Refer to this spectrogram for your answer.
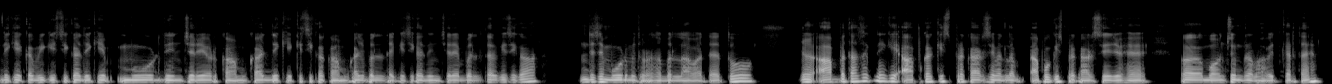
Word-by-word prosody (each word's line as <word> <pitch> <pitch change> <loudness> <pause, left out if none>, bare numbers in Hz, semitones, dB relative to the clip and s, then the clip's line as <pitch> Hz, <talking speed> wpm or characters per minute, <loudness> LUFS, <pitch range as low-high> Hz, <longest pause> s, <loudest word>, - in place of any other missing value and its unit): देखिए 105 0 0
कभी 100 0 0
किसी 100 - -3
का 105 - +2
देखिए 100 +1 0
मूड, 100 0 +2
दिनचर्या 100 +1 +2
और - - -1
काम-काज 95 +2 0
देखिए 100 0 -1
किसी - - -5
का - - -1
काम-काज 90 +2 0
बदलता 95 -1 -1
है, - - -4
किसी 95 - -4
का 100 - +2
दिनचर्या 95 +1 -1
बदलता 95 +2 -2
है - - +2
और 100 - -7
किसी 105 0 -3
का 125 +4 +2 0.5
जैसे 115 +2 +3
मूड 105 -1 +3
में 95 - 0
थोड़ा-सा 90 - 0
बदलाव 90 -1 -1
आता 90 - -4
है। 95 - 0
तो 145 +3 +3 0.5
अ, - - +4
आप 115 -1 +3
बता 130 +1 +3
सकते 155 +4 0
हैं 145 - +2
कि 140 - +4 0.2
आपका 125 +4 0
किस 130 0 -2
प्रकार 105 -5 0
से 110 0 0
मतलब 100 0 -1
आपको 115 +4 +3
किस 120 - +2
प्रकार 95 -6 0
से 95 - 0
जो 95 +1 +1
है 95 - +2 0.4
अ, 105 -1 +3
मानसून 100 +1 +1
प्रभावित 95 +2 -1
करता 130 - -1
है? - - +4
100 Hz, 240 wpm, -22 LUFS, 95-110 Hz, 0.5 s, अ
